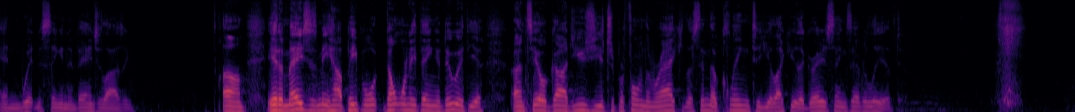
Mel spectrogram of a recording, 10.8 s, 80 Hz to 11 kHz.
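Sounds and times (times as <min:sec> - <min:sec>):
speech: 0:00.0 - 0:01.5, 0:02.2 - 0:09.1, 0:10.0 - 0:10.3
sneeze: 0:10.0 - 0:10.3.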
